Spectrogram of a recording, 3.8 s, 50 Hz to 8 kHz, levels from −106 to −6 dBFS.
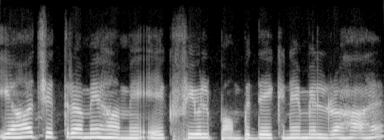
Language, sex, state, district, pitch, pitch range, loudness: Hindi, female, Bihar, Gopalganj, 200 Hz, 195-225 Hz, -18 LUFS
